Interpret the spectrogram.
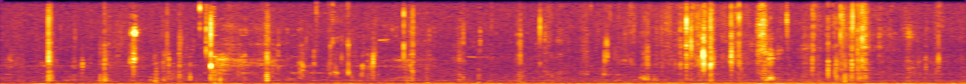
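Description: Close-up chewing of a crispy-coated fried sausage, with sharp crunching crackles from the fried coating throughout. The crunching gets thickest near the end as a fresh bite is taken.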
